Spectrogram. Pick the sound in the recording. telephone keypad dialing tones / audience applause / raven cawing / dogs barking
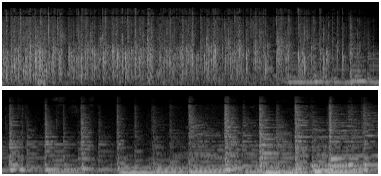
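audience applause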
